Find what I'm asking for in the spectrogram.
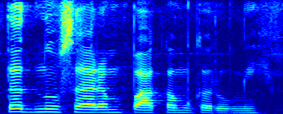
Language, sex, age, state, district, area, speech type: Sanskrit, female, 45-60, Maharashtra, Nagpur, urban, spontaneous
